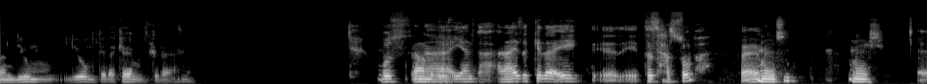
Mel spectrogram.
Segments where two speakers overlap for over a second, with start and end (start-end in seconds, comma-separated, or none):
none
